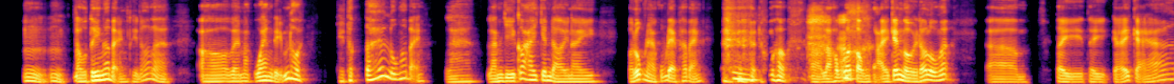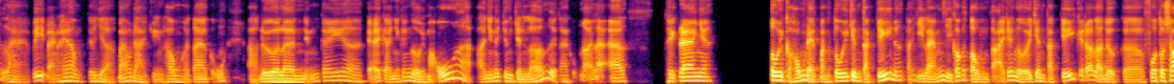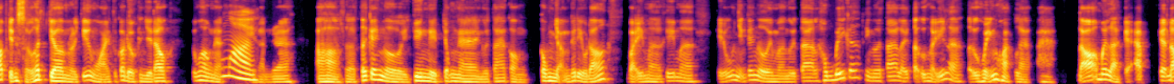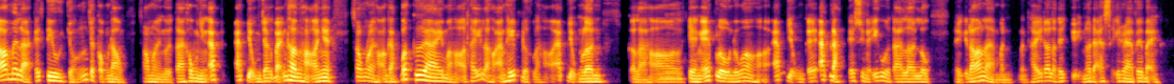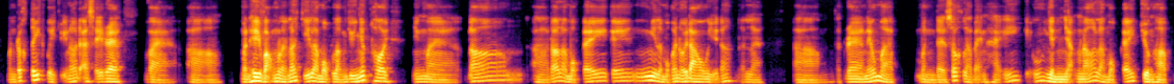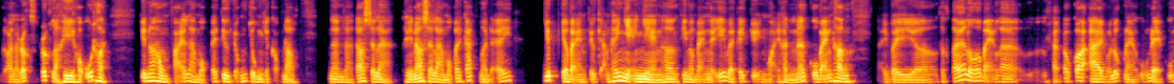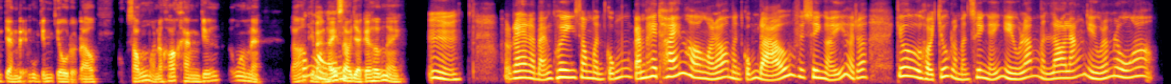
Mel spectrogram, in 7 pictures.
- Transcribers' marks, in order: laugh; laughing while speaking: "đúng"; other background noise; laugh; in English: "photoshop"; tapping; unintelligible speech
- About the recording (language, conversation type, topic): Vietnamese, advice, Làm sao vượt qua nỗi sợ bị phán xét khi muốn thử điều mới?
